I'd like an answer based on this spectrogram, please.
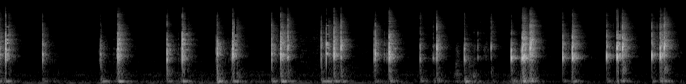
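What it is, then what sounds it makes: Plastic ice cube tray with silicone cups. A metal rod with a white tip taps the green silicone cells of an empty clear plastic ice cube tray. It makes a rapid, uneven series of short, crisp, bright taps, some landing in quick clusters, each dying away almost at once. There is little low end.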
